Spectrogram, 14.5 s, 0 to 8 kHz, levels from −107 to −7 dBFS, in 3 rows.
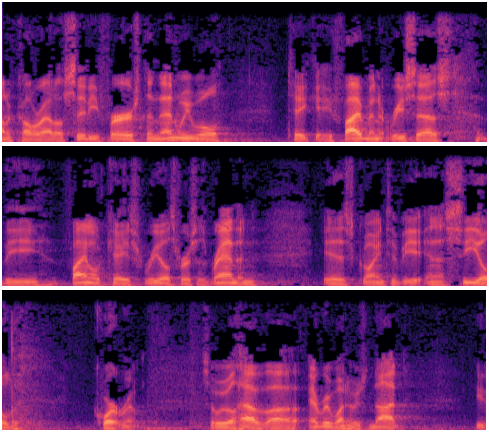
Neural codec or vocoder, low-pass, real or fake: none; 7.2 kHz; real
